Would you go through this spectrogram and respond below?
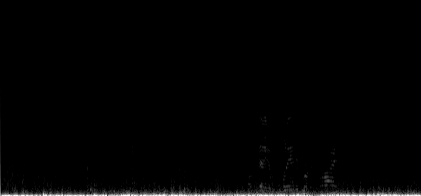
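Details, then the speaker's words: Boat's diesel inboard engine after a rebuild and repair done afloat, first start at the helm: steady, even low diesel rumble with no knocks or misses under some wind; idling smoothly, better than before. "look at that better than before happy"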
